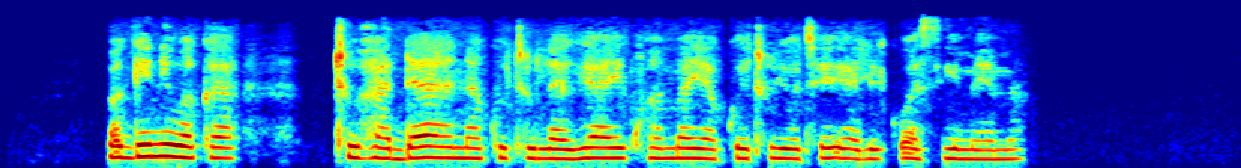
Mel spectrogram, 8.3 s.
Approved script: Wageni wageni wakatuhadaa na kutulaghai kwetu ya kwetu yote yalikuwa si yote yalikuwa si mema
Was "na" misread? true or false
false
